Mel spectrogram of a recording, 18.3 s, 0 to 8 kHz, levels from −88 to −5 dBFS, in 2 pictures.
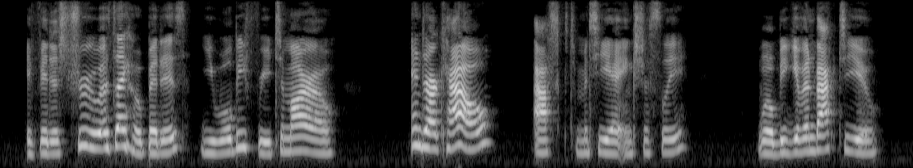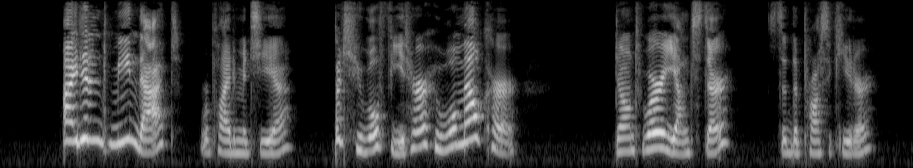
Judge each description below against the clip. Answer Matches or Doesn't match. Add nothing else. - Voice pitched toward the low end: Doesn't match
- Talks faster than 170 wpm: Doesn't match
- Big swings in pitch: Matches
